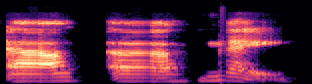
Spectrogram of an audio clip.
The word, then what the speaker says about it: athame: but it says before we go on, it's pronounced athame.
